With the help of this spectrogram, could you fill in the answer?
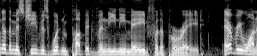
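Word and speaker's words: Venigni: guy's name wrong I I it's it is pronounced venini uh but the clothing of the mischievous wooden puppet vanini made for the parade everyone in crot knows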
